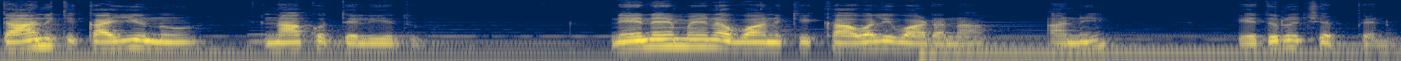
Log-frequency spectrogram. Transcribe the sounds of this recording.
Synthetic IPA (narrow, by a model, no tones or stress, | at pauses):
d̪aːnikikɐjːunu | naːkut̪e̞lijɐd̪u | neːnɛːmɐjnɐʋaːnikikaːʋɐliʋaːɽɐnɐɐni | e̞d̪uɾut͡ʃepːeːnu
